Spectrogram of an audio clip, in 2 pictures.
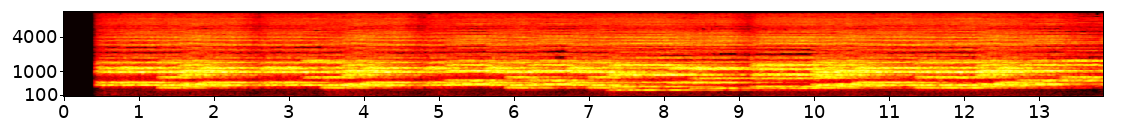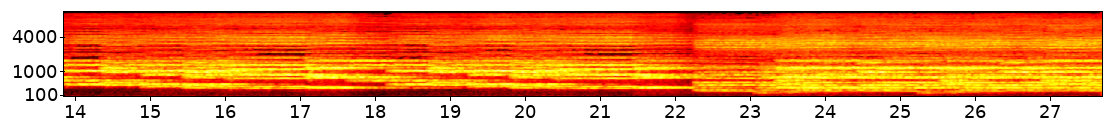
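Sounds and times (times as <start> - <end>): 
song sung as a canon: 0.4 - 27.6.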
